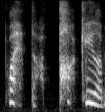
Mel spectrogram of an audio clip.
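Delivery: whispered retold shock; hushed disbelief. Confronting Caleb over her broken dresser, in a stunned whisper. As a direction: breathe it out softly, stunned.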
